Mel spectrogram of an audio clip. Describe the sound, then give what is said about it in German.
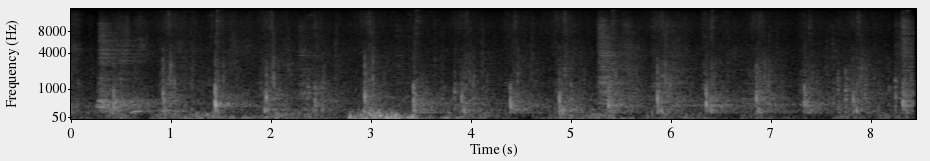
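Footsteps of a woman walking at a steady, brisk pace on a hard floor through the Otto Group's central archive, each step a crisp tap in an even rhythm, moderately loud, with no talking. “Dann kommt man ja auch auf seine 10.000 Schritte am Tag.”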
